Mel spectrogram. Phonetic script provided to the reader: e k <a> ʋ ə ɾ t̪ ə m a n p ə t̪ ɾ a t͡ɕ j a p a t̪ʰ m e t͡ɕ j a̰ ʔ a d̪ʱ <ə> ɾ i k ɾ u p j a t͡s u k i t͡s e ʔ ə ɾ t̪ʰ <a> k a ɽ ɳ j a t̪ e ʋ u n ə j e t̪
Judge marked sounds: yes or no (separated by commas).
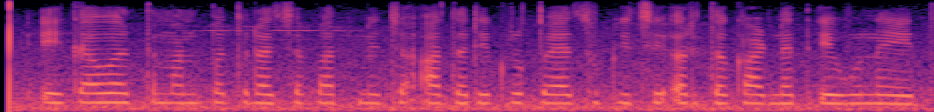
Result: yes, no, no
